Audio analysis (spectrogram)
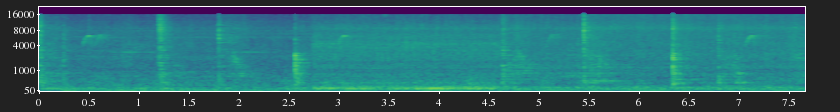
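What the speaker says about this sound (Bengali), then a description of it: "প্রথমে বুটটা ভুনা করে নিচ্ছি।" Chickpeas being stirred and fried in a pan for boot bhuna, a low steady sizzle under a few sharp scraping taps of the spoon, close and fairly quiet.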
